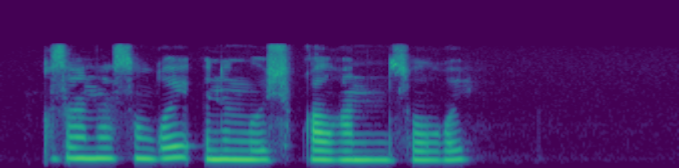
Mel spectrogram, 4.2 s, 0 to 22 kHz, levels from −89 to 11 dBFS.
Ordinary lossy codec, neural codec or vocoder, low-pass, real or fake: none; none; 7.2 kHz; real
